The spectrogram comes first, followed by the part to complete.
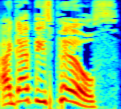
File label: take pills, survivor voice; Left 4 Dead 2; producer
